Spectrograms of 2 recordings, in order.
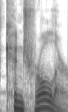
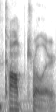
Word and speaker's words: comptroller: Tyler Green, does anyone even know what a Now, is it I think it's comptroller, right? But com It's spelled comptroller. It's comptroller, yeah.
